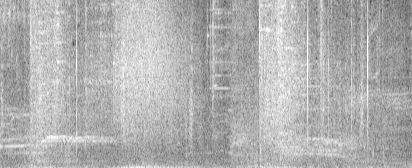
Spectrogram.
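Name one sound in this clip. A blade clangs in a fight.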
